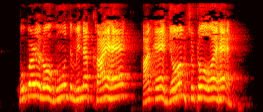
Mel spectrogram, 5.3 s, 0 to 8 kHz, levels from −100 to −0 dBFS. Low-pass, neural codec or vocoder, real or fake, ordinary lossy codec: 7.2 kHz; none; real; MP3, 32 kbps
